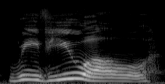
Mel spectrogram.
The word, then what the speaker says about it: review: the vowel u you it is just like the word you as in you and me you two positions and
